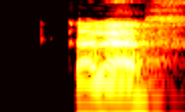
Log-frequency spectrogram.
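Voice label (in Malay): "kalas", Malay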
